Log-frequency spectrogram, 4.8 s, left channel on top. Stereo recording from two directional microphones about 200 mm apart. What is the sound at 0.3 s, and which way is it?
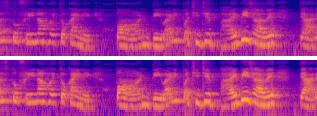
A woman's voice, 15° left (ahead or behind).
